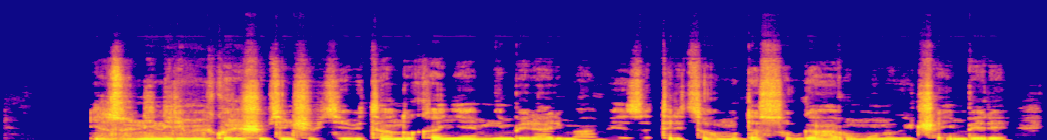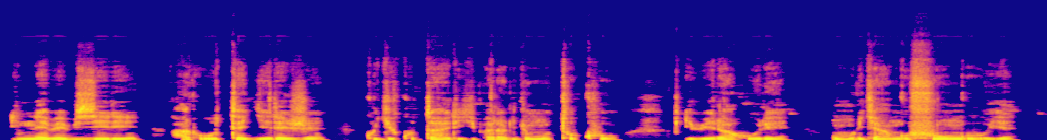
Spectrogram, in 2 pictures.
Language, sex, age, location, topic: Kinyarwanda, male, 18-24, Kigali, health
